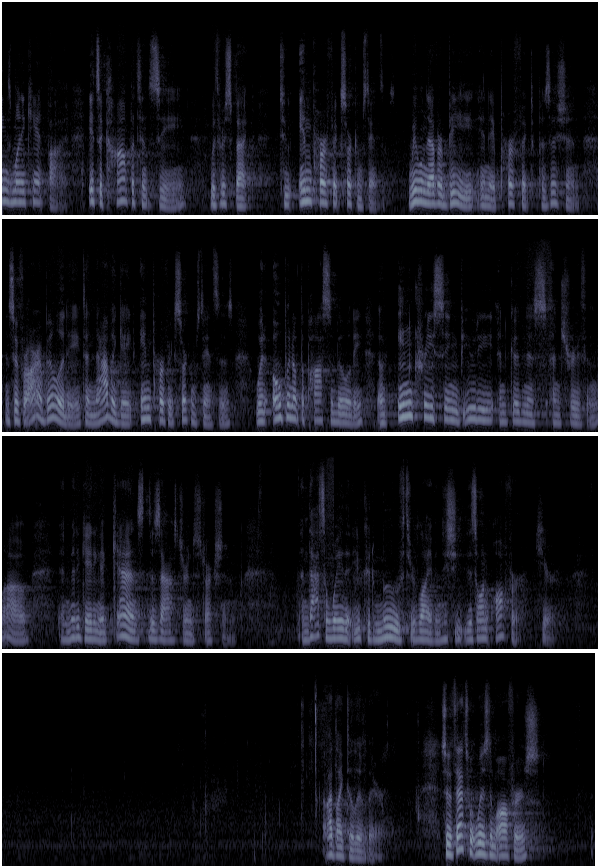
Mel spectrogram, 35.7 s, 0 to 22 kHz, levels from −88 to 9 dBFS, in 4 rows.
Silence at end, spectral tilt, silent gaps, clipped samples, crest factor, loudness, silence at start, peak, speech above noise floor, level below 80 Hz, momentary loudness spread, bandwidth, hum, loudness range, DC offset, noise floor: 0.75 s; -5 dB/octave; none; under 0.1%; 26 dB; -43 LUFS; 0 s; -18 dBFS; 31 dB; -82 dBFS; 16 LU; 15.5 kHz; none; 6 LU; under 0.1%; -74 dBFS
